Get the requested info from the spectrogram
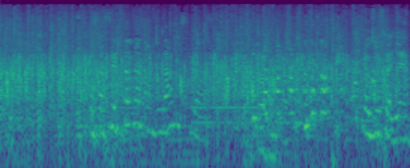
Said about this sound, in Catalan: Bueno, si volen aplaudir-la, escolti, endavant, eh?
